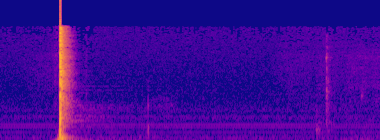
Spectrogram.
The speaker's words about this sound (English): We heard me clapping. Way to spoil the magic.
